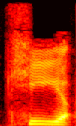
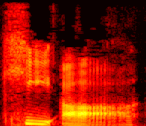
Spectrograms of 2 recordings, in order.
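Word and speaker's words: Qi'a: It's called Kia, and it's spelled Q-I apostrophe A, but it's pronounced Kia.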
